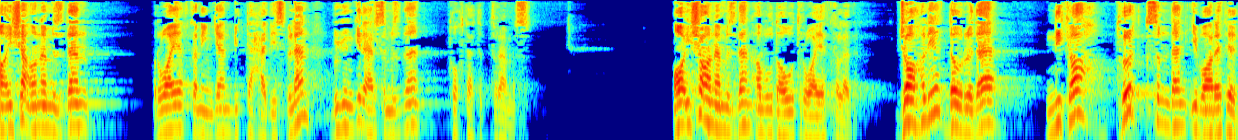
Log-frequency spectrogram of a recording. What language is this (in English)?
Bulgarian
